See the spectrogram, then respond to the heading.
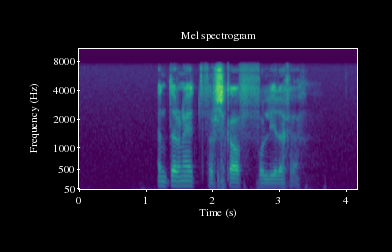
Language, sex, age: Afrikaans, male, 20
